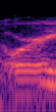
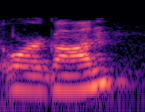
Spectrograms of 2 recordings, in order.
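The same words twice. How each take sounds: First: It is said with a local Oregonian pronunciation. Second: It is said with an East Coast pronunciation. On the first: This is how people from the state say it. "We call it Oregon" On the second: This is how people from the East Coast say it. "I know also East Coasters call it Oregon"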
